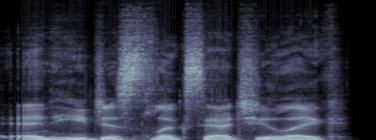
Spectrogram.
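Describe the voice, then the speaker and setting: A man narrating a tabletop fantasy game as game master, describing scenes in improvised, halting phrases and thinking aloud. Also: medium pitch, steady tone, smooth, no echo, clean studio sound.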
